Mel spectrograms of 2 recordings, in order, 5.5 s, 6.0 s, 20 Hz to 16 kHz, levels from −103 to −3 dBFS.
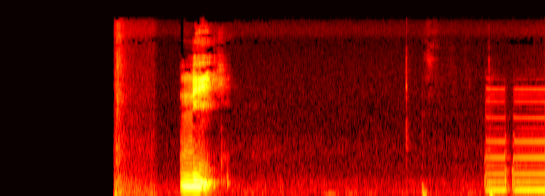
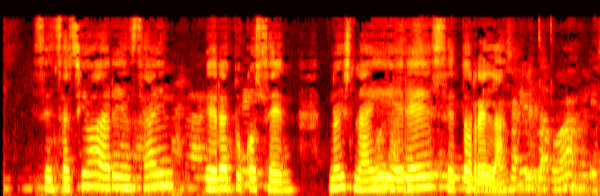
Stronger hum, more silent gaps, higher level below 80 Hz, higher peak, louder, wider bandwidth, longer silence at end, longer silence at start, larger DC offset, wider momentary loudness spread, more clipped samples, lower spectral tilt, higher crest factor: neither; neither; about the same, -56 dBFS vs -58 dBFS; first, -2 dBFS vs -6 dBFS; first, -19 LUFS vs -22 LUFS; about the same, 10.5 kHz vs 11.5 kHz; about the same, 0 s vs 0 s; first, 1.15 s vs 0.05 s; neither; first, 27 LU vs 8 LU; neither; about the same, -5 dB/octave vs -5 dB/octave; first, 26 dB vs 16 dB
